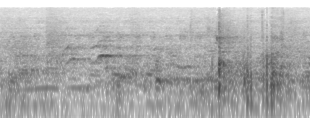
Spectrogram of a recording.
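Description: A tennis racket strikes the ball once, a sharp crack near the end, among voices.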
